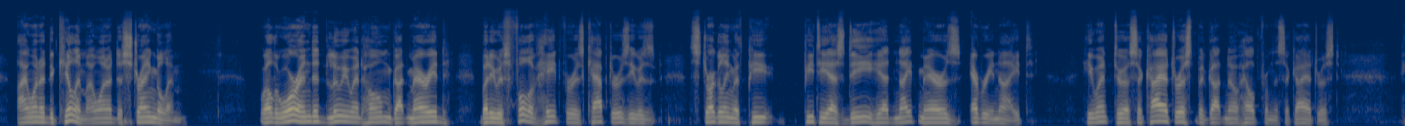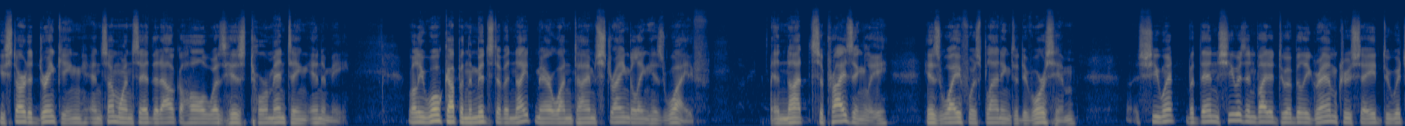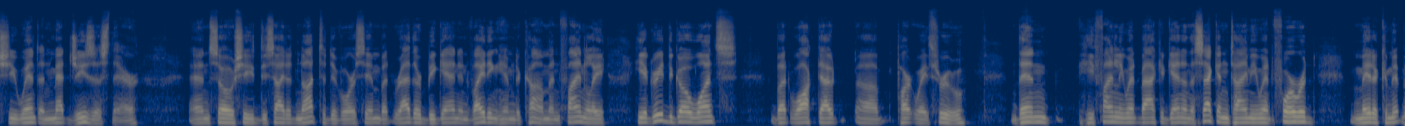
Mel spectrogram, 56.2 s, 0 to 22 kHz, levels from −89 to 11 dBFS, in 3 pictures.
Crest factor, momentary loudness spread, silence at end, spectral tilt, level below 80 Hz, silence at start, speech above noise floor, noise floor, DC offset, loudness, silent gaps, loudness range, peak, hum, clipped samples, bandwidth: 22 dB; 11 LU; 0 s; -4.5 dB/octave; -86 dBFS; 0.25 s; 35 dB; -70 dBFS; under 0.1%; -35 LUFS; none; 6 LU; -14 dBFS; none; under 0.1%; over 20 kHz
